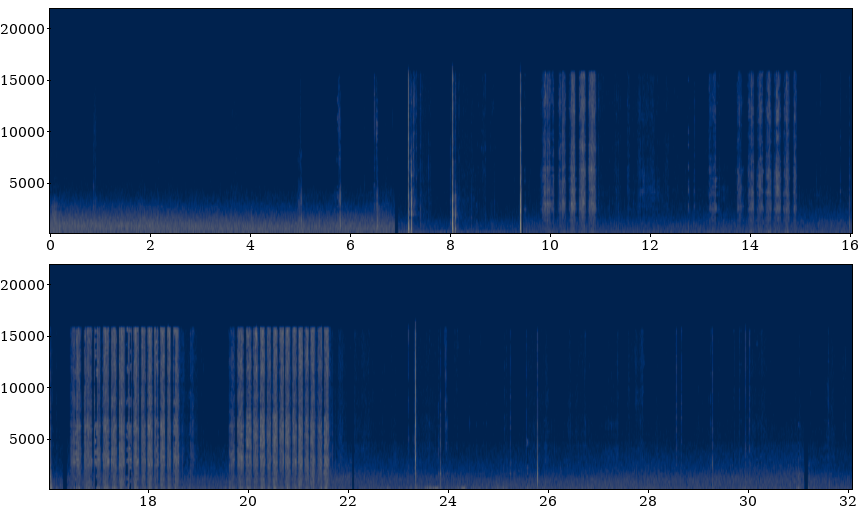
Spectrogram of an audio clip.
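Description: A knife carving notches into a green wooden stick, in runs of quick scraping strokes that each last one to two seconds. A few sharp knocks come before them, and a steady hiss fills the first seven seconds or so.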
